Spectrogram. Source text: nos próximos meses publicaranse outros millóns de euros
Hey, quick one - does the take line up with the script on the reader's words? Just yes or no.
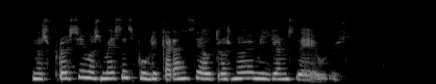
no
